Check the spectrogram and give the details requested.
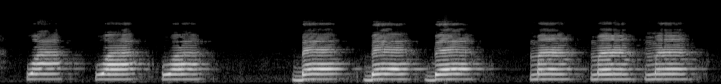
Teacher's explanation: Ada yang terbuka dan ada yang tertutup. Waw itu terbuka, ba dan mim itu tertutup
